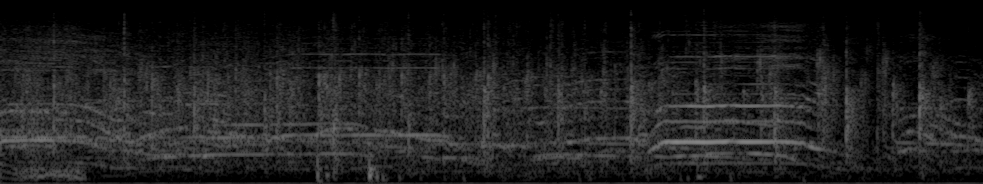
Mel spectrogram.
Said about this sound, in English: Come on, clap your hands to the Lord, everybody. Woo! Come on, let's praise Him.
